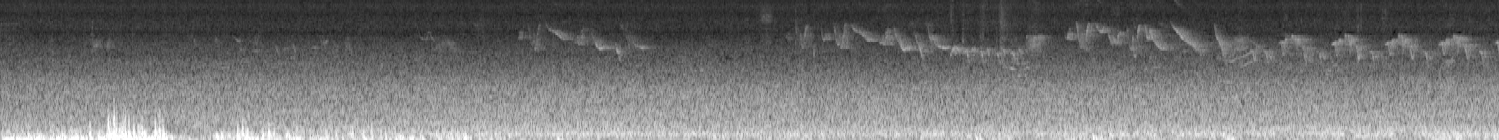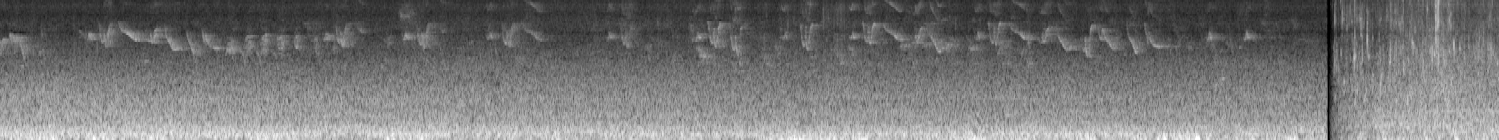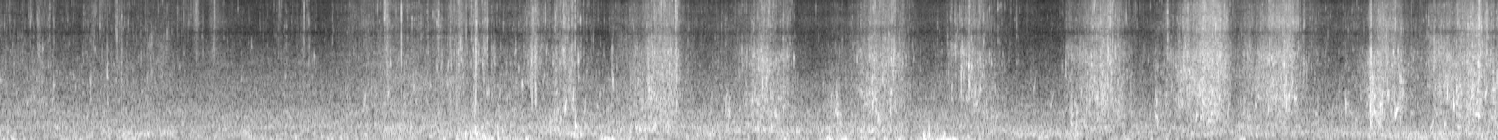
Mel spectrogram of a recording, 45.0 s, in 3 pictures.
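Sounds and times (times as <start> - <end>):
calm sea water: 28.2 - 44.9
feet wading through water: 28.3 - 44.9
birds chirping: 28.6 - 44.9.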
